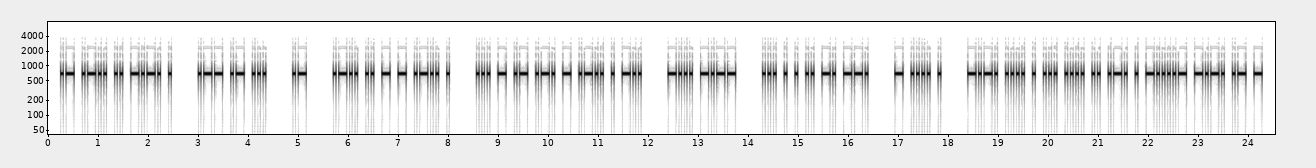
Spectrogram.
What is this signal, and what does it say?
Morse code, heard as a keyed tone, about 22 wpm, 700 Hz. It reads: ALICE WAS A LITTLE STARTLED BY SEEING THE CHESHIRE-CAT
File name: 06-Chapter-06 22 WPM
